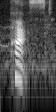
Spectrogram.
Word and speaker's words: passed: we need to code it's got that ed ending so go ahead and mark that off it's got an a in front of an s so the a is short and i need to cross off one of the s so p ass passed past very good and on our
